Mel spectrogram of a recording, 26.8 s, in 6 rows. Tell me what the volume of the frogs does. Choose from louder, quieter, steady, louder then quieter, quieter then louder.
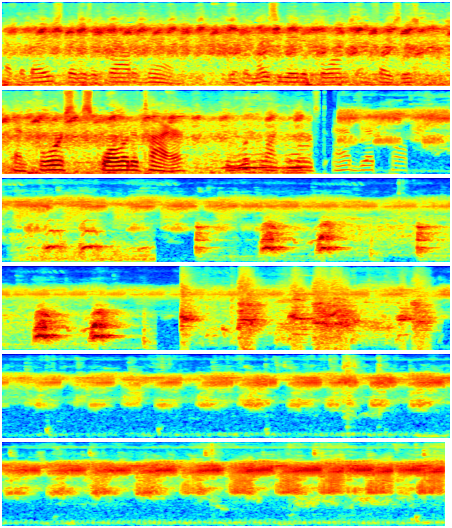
quieter then louder.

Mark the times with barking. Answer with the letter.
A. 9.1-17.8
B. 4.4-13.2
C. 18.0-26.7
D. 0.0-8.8
A.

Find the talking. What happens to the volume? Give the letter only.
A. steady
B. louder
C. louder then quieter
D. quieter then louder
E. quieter
C.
